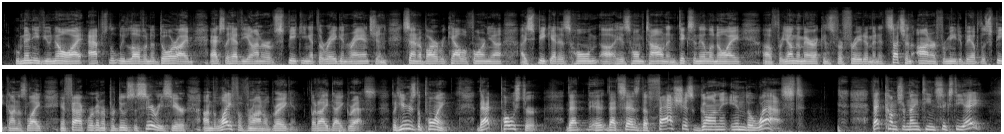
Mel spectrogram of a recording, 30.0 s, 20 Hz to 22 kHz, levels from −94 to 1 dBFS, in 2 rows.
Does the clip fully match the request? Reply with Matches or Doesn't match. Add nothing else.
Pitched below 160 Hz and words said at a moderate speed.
Matches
